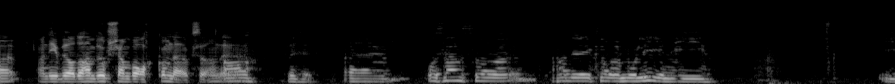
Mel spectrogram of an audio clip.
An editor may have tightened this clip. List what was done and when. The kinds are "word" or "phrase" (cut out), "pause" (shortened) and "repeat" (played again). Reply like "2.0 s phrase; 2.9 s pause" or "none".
4.1 s pause; 5.4 s pause

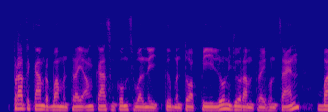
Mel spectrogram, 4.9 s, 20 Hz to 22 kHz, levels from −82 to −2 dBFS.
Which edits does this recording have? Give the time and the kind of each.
2.4 s pause

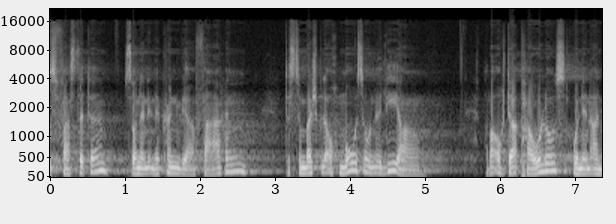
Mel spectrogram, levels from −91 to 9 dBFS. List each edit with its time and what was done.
1.5 s word; 6.2 s word

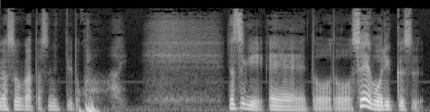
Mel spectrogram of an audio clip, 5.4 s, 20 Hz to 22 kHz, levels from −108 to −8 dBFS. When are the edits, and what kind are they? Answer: 4.1 s repeat

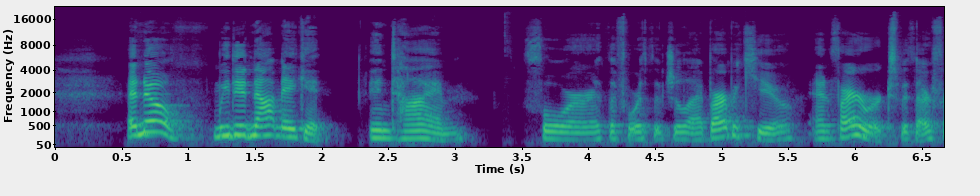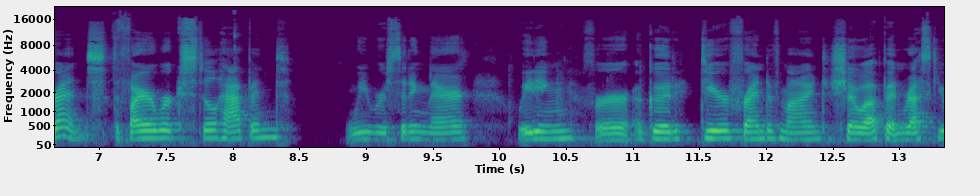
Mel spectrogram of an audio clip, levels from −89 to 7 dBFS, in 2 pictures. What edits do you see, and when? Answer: none

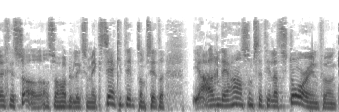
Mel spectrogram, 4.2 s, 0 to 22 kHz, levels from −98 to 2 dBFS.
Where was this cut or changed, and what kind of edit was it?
1.7 s word; 2.7 s word

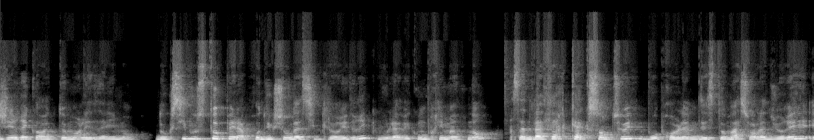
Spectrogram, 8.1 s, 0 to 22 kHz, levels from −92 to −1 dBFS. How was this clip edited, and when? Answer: 1.5 s pause; 5.0 s pause

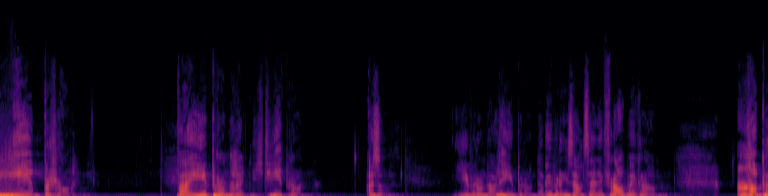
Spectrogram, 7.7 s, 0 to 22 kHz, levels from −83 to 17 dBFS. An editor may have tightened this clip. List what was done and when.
1.8 s word; 5.0 s word; 5.4 s word; 5.8 s word

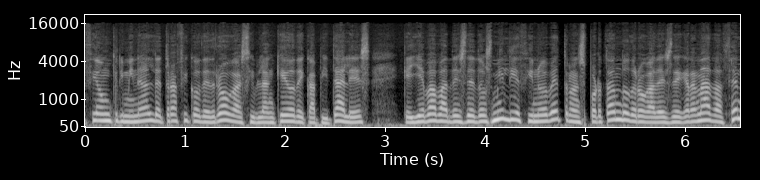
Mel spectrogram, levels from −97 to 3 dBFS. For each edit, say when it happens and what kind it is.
none

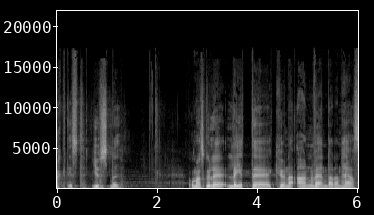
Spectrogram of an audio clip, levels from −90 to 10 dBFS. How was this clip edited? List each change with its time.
none

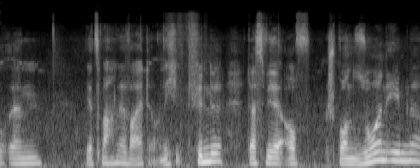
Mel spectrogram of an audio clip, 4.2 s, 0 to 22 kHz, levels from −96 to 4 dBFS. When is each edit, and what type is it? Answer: none

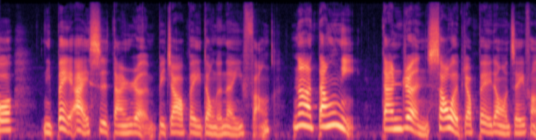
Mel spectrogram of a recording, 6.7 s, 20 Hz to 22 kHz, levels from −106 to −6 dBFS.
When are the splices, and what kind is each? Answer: 3.5 s pause

